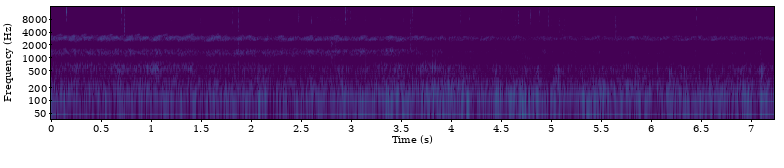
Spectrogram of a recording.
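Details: Distant frog chorus compared to burning firewood, a dense unbroken trilling hum layered with quick irregular crackling ticks and soft outdoor noise, quiet and even throughout.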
